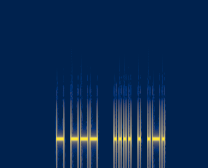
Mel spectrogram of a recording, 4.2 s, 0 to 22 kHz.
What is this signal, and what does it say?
Morse code, heard as a keyed tone, about 25 wpm, 700 Hz. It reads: TO HER
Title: Sets of 2 Words 25wpm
